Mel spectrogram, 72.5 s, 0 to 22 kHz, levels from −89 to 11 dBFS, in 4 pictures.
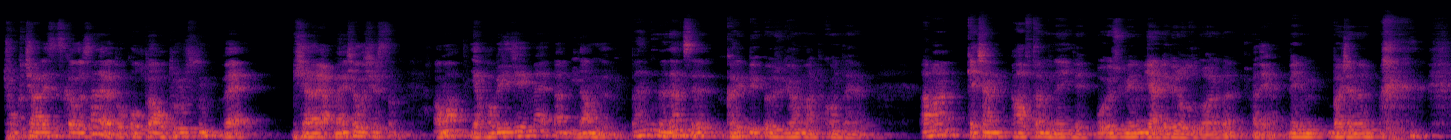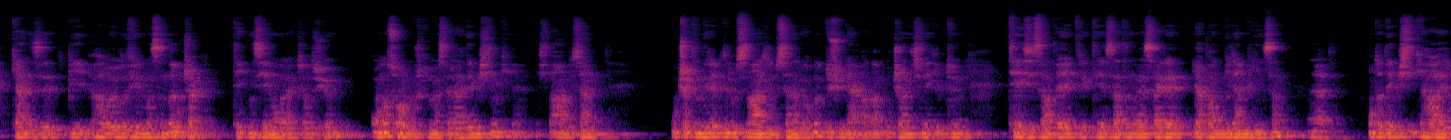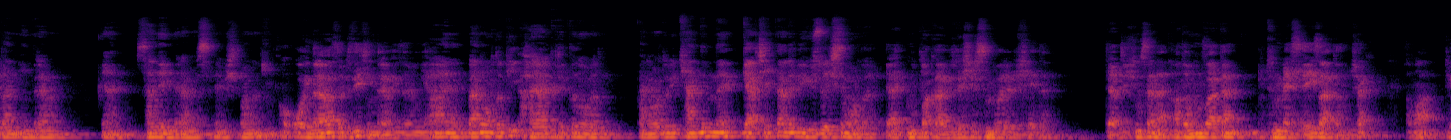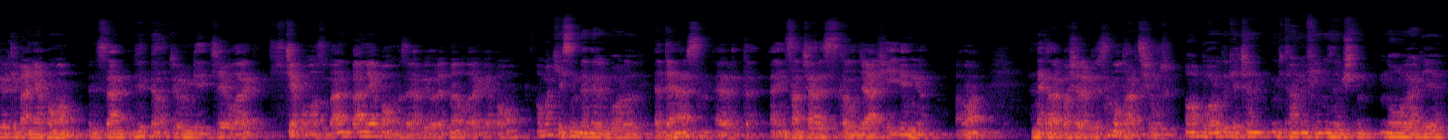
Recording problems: off-mic speech; far
room echo; noticeable; dies away in 0.7 s

